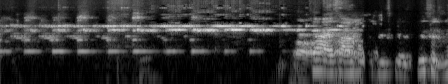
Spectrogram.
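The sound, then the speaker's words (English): A phone alarm rings with a shrill, steady electronic tone and a rapid pulsing beep for about three seconds, then people start talking loudly as it cuts off. “Yeah, Kill your phone. We know.”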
